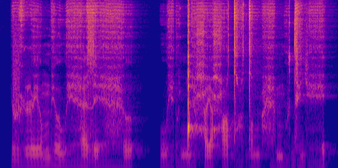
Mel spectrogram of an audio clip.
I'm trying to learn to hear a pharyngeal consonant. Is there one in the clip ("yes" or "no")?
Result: yes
